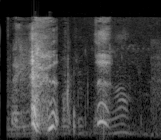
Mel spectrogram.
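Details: Female K-pop idol sneezing: a short voiced intake, then a sharp burst of air and a quick second burst; sneeze.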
